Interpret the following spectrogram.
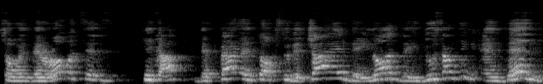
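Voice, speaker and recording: A man talks with lively intonation. There is audible room echo. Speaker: researcher. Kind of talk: conference talk. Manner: fast.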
